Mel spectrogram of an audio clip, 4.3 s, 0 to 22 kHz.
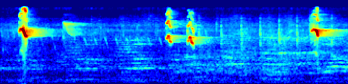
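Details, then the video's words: Male brown-throated sunbird, konin, giving a few isolated, piercing high chip-whistles with long quiet gaps between them. "Suara konin untuk masteran burung 100%jitu konin jantan"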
